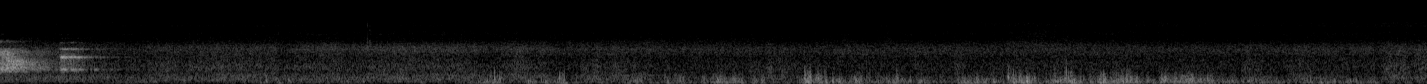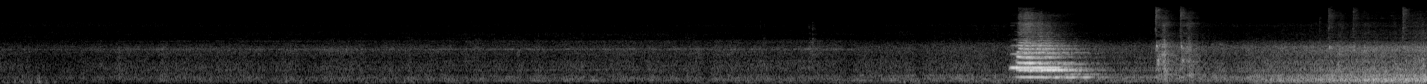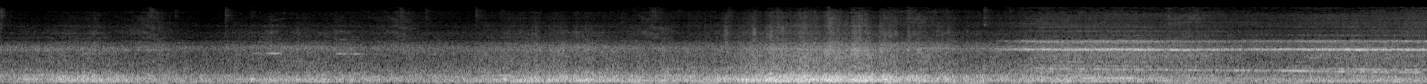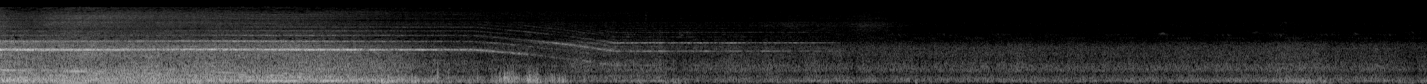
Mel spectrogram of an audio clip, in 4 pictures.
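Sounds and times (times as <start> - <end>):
electric train rumble: 0.0 - 57.0
high train whine: 0.0 - 57.0
train horn blast: 24.4 - 25.8, 38.4 - 47.2.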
